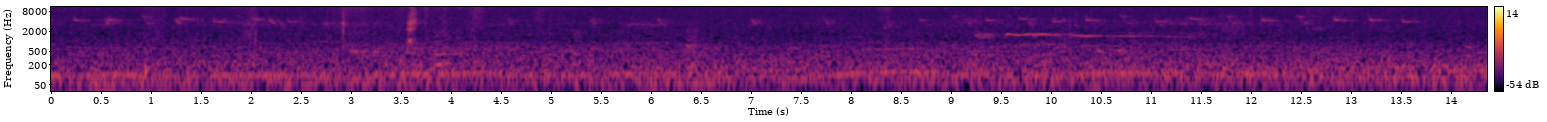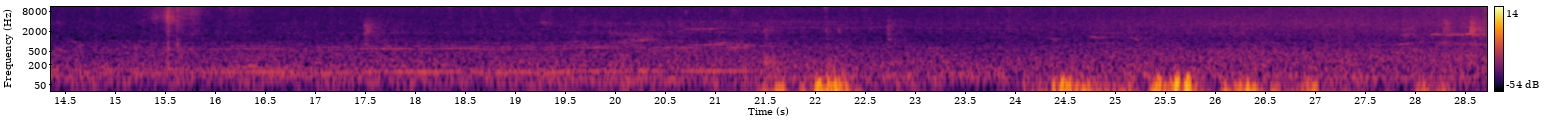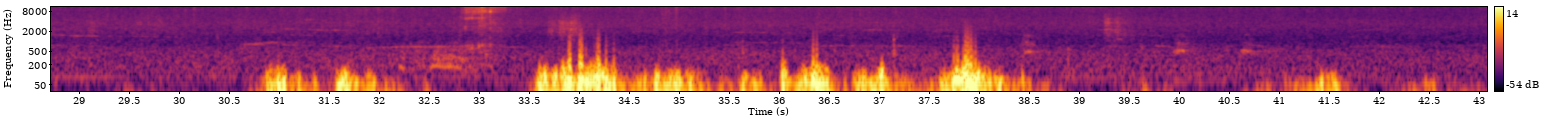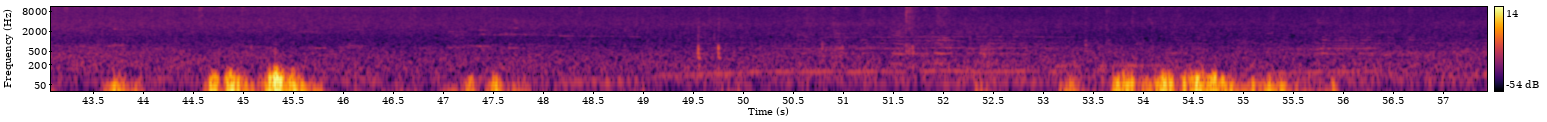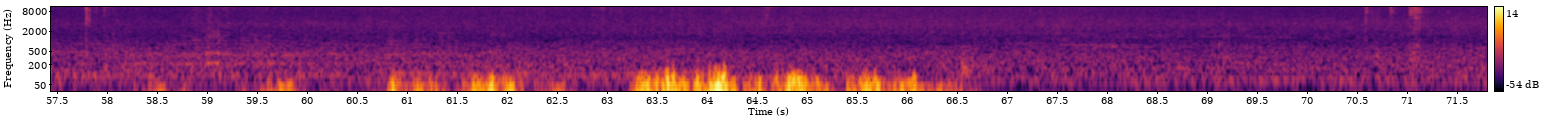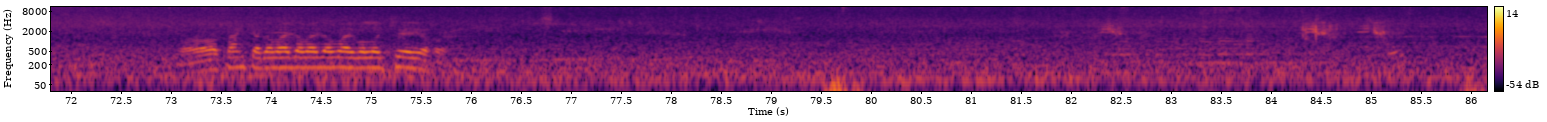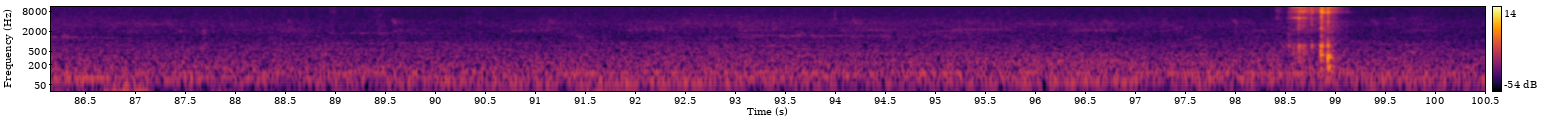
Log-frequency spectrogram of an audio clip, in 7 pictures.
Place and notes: вулиця Зарічна, Вінниця, Вінницька область, Україна - Alley12,7sound2fishermen
Ukraine / Vinnytsia / project Alley 12,7 / sound #2 / fishermen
